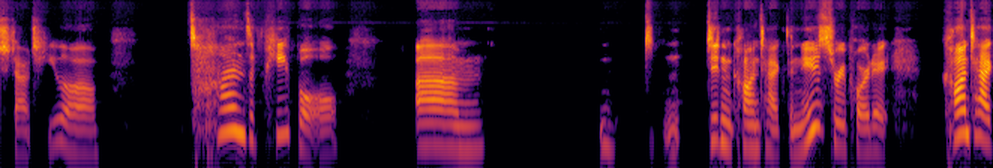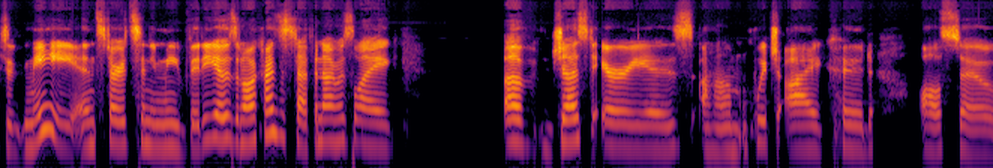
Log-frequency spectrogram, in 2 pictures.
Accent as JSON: {"language": "English", "area": "outside of Roswell", "region": "New Mexico", "country": "United States", "tie": "born or raised there", "moved": "yes", "lives_now": "Kansas, United States", "said": "I was born outside of Roswell, New Mexico."}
